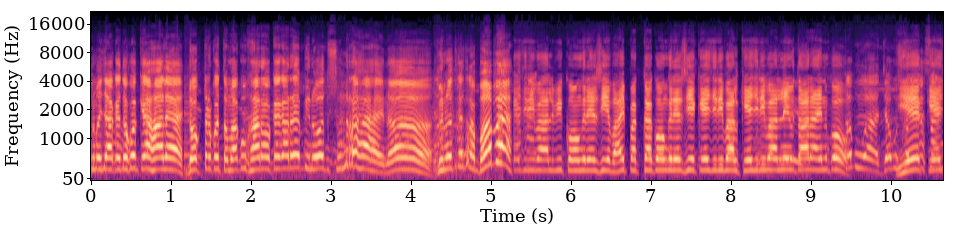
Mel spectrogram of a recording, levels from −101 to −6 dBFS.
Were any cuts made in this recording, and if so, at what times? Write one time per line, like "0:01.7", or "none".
0:01.2
0:04.3
0:05.4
